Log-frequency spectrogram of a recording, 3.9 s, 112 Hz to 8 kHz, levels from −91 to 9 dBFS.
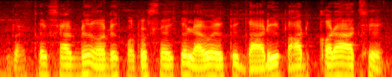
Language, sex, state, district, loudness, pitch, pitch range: Bengali, male, West Bengal, Cooch Behar, -15 LUFS, 110 Hz, 100-115 Hz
